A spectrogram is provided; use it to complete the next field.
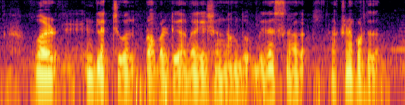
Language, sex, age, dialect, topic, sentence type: Kannada, male, 56-60, Northeastern, banking, statement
